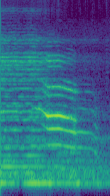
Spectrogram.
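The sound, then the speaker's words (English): A single drawn-out cat meow, fairly loud, its pitch rising and then sliding back down before trailing off, with no other sounds around it. “Stop looking at me, you fucking cat!”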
